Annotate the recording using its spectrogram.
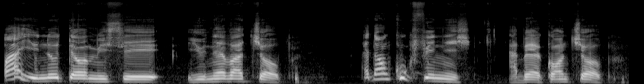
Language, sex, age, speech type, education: Nigerian Pidgin, male, 30-45, spontaneous, tertiary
